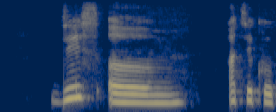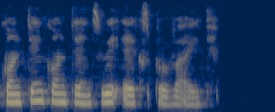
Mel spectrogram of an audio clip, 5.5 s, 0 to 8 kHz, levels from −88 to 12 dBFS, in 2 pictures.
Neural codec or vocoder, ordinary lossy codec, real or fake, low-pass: none; none; real; 7.2 kHz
